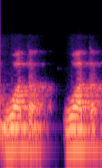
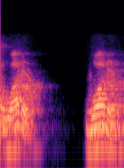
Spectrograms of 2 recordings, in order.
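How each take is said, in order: First: Water said British, "woto" with dropped r; British pronunciation. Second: Water said American, flapped "woro"; American pronunciation. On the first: Teacher showing British water to Spanish-speaking students. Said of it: "lo pronuncian así los británicos". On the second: Teacher showing American water to Spanish-speaking students. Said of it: "en inglés norteamericano esa palabra se pronuncia". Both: Shown as a demonstration.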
